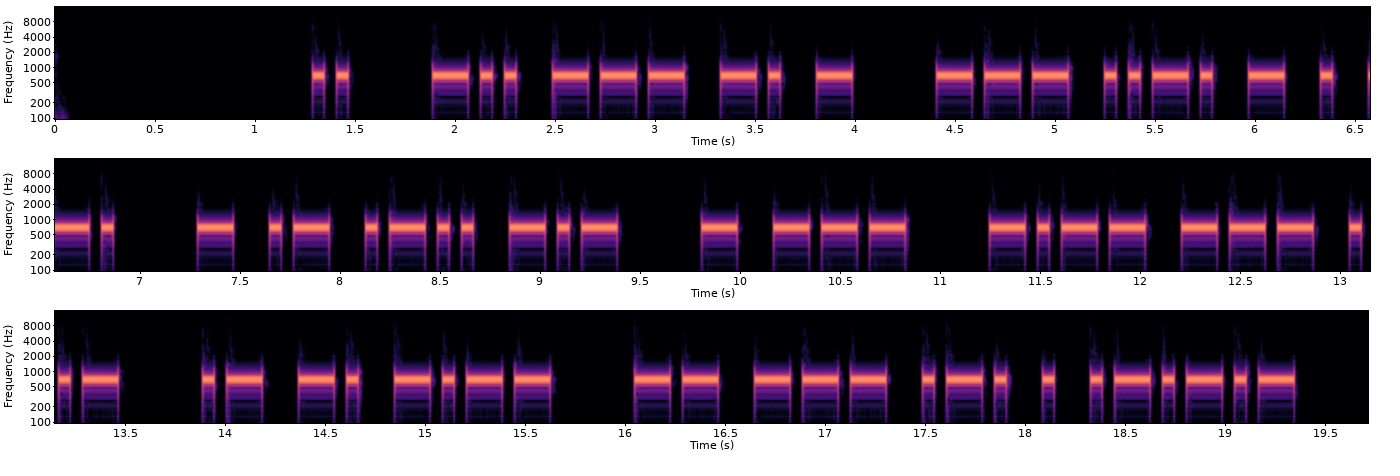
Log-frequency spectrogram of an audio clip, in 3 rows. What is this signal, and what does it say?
Morse code, heard as a keyed tone, about 21 wpm, 700 Hz. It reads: I DONT OFTEN TALK TO YOU ANY MORE.
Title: Sentences from Top 1000 Words - Review Part 1 - 20wpm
